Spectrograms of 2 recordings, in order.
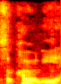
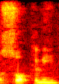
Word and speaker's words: Saucony: I think Saucony have done, or Saucony, depending on how you say it, have had a decent year.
